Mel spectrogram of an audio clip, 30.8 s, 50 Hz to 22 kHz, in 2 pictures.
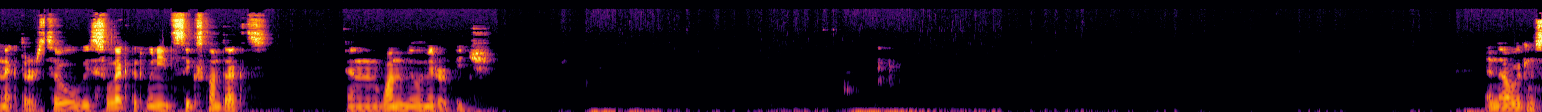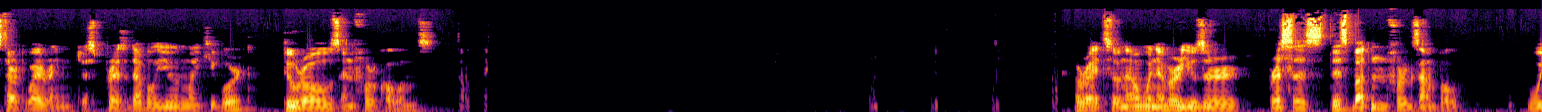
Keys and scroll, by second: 5.7 ctrl+c, 6.3 alt+Tab, 8.4 ctrl+a, 8.6 ctrl+v, 8.8 Return, 14.5 w, 21.3 w, 22.1 w, 23.1 Escape, 23.8-25.3 typing, 25.9 Escape.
